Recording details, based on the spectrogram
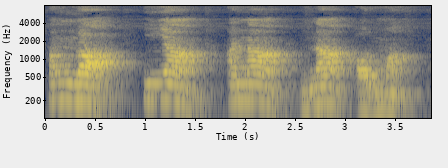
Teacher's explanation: जिसका उच्चारण अनुनासिक है, नाक से होता है।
